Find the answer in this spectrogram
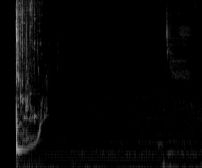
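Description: A short synthetic 'plop' sound effect that rises quickly in pitch and lasts about a third of a second, followed by near silence with a faint low hum.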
